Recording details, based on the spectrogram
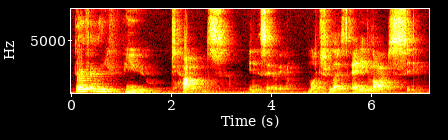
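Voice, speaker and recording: A man voicing a huge, condescending dragon who guards his treasure, speaking in a deliberate, mock-polite way in an improvised ASMR roleplay. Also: on the high side, vocal fry, warm tone, full character voice. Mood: amused, questioning. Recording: roomy echo, distant, faint noise, cave ambience. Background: cave ambience.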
